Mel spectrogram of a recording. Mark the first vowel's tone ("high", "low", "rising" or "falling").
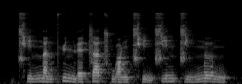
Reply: rising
